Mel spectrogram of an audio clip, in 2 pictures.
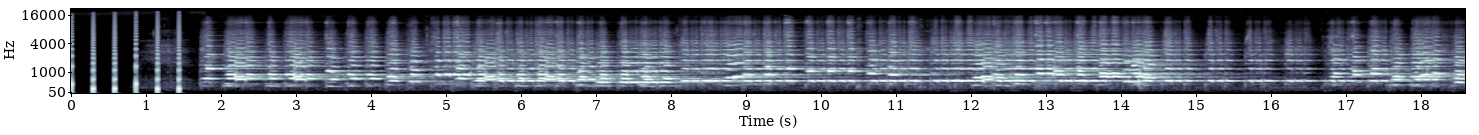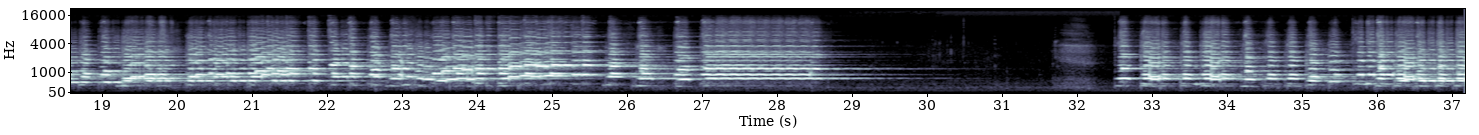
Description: Quartet minus 4th part; Dvorak

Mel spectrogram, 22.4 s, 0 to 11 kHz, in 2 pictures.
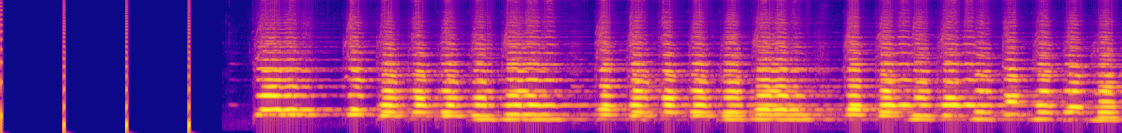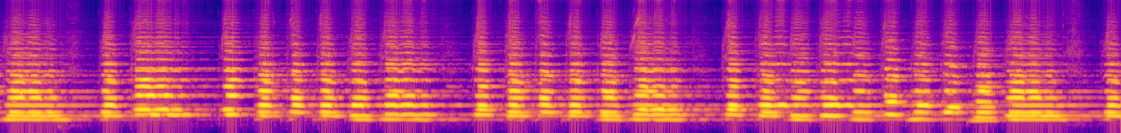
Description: Gavotta minus 1st part; Corelli

